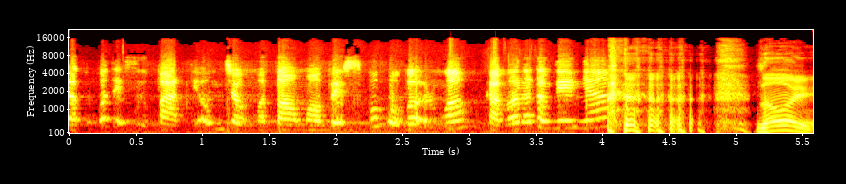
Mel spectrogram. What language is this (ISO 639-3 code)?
vie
